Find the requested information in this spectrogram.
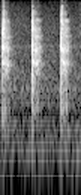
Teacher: Entonces otro ejemplo de un sonido sordo es la T, t, t, t, tocando la garganta otra vez y diciendo t, t, t. No se siente vibración.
